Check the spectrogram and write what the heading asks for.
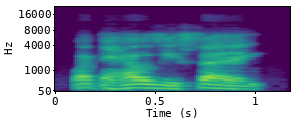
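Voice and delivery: ordinary talk, nothing marked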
